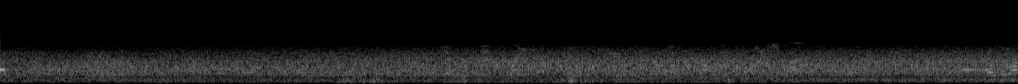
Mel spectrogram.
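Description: Steady outdoor background noise at a roadside emergency scene, with faint distant voices under it.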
